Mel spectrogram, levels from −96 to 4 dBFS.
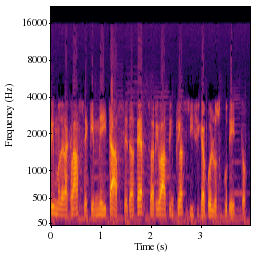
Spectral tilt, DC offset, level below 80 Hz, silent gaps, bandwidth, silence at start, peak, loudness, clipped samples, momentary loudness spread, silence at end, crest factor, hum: -5 dB/octave; under 0.1%; -52 dBFS; none; 16 kHz; 0 s; 0 dBFS; -20 LUFS; under 0.1%; 9 LU; 0.1 s; 20 dB; none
